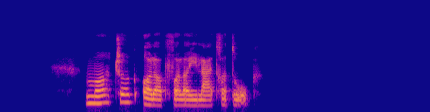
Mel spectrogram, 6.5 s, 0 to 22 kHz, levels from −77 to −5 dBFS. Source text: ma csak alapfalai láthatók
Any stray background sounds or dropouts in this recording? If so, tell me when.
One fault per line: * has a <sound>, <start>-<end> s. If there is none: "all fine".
all fine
